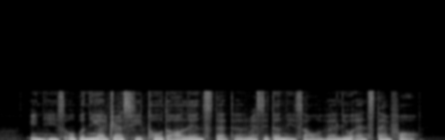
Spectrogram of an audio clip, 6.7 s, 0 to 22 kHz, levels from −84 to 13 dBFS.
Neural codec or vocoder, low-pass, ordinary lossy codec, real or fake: none; none; none; real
